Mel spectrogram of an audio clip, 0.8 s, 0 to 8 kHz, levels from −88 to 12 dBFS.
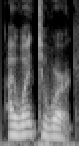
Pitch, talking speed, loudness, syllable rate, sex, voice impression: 145 Hz, 305 wpm, -13 LUFS, 6.0 syllables/s, male, masculine, adult-like, slightly relaxed, slightly weak, slightly muffled, fluent, slightly intellectual, slightly refreshing, friendly, unique, slightly modest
